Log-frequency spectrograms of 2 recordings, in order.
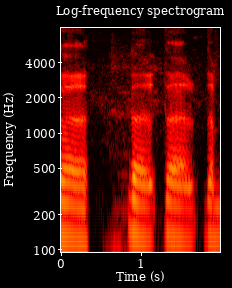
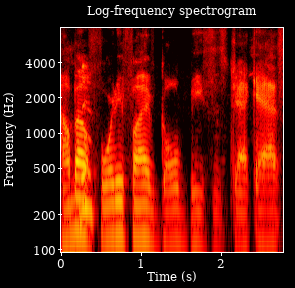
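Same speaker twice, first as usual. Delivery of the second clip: low, half-whispered aside; 4 semitones lower, 3 dB quieter than usual. A player's character half-whispers to the bag: half-whispering. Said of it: "I whispered to the bag".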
